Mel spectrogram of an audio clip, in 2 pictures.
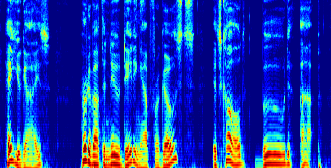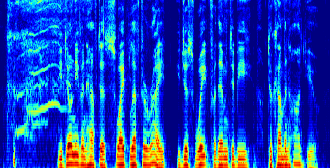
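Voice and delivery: computer-generated AI avatar voice. Telling a joke about a ghost dating app, AI-generated voice. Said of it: "I'm doing that in the tone of a AI-generated voice. Avatar".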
